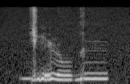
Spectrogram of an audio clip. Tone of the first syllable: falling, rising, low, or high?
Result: high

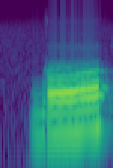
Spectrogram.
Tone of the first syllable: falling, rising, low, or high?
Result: rising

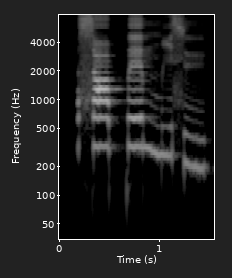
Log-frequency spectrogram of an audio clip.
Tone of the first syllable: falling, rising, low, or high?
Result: high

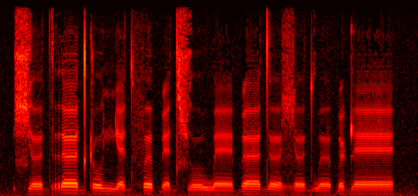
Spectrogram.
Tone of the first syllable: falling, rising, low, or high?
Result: low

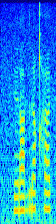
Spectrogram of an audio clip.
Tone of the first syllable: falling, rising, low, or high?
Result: low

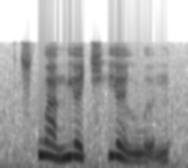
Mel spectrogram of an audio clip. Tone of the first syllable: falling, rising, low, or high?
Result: falling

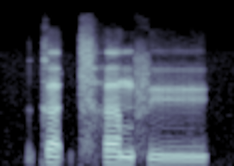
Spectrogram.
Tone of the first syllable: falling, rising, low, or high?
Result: high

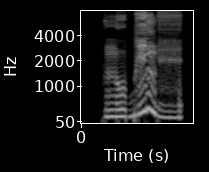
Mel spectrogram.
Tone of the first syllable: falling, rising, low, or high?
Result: low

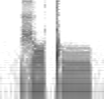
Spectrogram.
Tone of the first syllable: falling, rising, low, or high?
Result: high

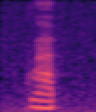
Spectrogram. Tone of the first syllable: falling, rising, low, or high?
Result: low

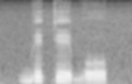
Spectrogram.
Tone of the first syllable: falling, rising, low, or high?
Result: high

